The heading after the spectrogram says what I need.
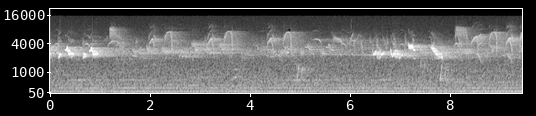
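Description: Robins chirp in quick, high bursts, loudest at the start and again near the end, over a busy background of other small birds twittering.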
